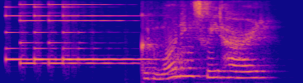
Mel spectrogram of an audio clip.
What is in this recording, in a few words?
female wakeup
